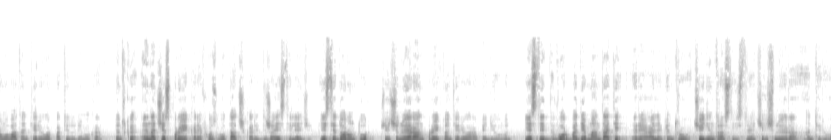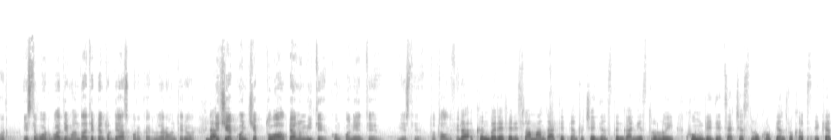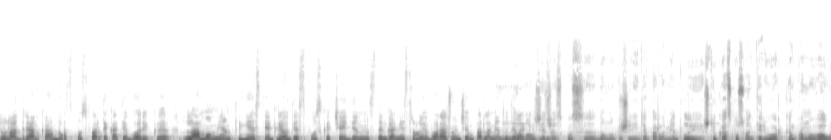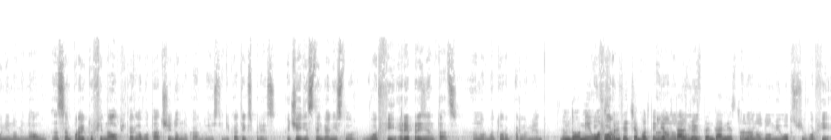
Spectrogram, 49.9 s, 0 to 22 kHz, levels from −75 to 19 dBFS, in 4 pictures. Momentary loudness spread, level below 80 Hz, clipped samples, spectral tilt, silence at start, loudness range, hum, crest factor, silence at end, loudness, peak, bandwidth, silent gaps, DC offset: 12 LU; -56 dBFS; under 0.1%; -6 dB/octave; 0 s; 6 LU; none; 18 dB; 0 s; -29 LUFS; -10 dBFS; 16 kHz; none; under 0.1%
